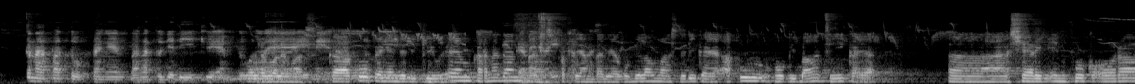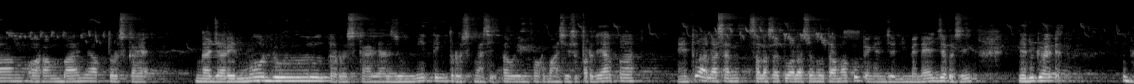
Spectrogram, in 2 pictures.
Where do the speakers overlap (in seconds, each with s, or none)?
2.5 s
